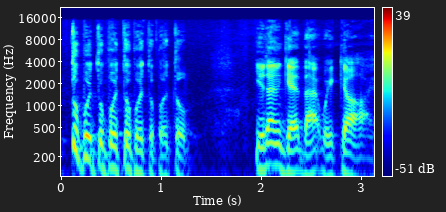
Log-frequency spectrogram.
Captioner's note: mimics drum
